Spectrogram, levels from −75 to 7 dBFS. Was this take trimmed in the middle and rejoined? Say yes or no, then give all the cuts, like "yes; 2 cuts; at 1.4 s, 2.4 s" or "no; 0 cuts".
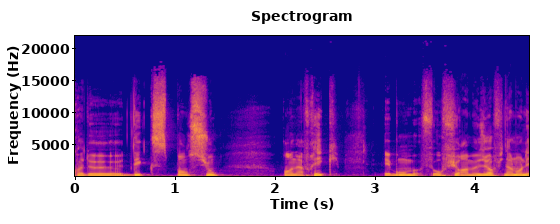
no; 0 cuts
